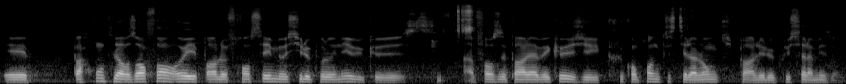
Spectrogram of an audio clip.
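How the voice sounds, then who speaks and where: A young man with a light Parisian accent answers questions in a mellow, relaxed voice. He pauses often and fills gaps with hesitant sounds, taking his time to shape each thought. His pitch sits in an ordinary middle register. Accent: Parisian French. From Paris area, France. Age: young adult. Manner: thoughtful, hesitant, frequent fillers. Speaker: interviewee, student. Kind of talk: casual interview answers.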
